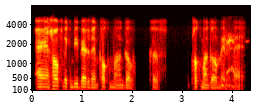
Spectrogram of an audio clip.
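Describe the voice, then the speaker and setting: A man with a fairly low voice hosts a casual podcast. His speech is informal and conversational. The recording is dry and somewhat dull, like lo-fi online audio. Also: fairly even intonation, fast talker, dry recording. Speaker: podcast host. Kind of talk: casual podcast chat and sign-off.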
